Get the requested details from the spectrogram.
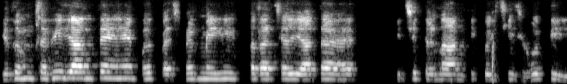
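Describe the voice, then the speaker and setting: Dry and close with no echo, a man with a high pitch speaks at a moderate pace in a monotone, flat intonation. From India, Kolkata. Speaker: poet and art critic. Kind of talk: interview talk, reminiscence.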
